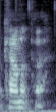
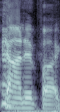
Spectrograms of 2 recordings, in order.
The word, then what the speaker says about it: Canepa: Is it Canepa or Canepa? Is Niccolò, first of all. Here we go. Can you say that? Canepa. Canepa. Niccolò Canepa. Niccolò Canepa. But most of the people in Italy said it wrong and say Canepa, so...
